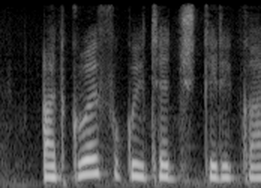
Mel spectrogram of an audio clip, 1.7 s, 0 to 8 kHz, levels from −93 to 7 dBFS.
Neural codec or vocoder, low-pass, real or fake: codec, 16 kHz in and 24 kHz out, 1 kbps, XY-Tokenizer; 7.2 kHz; fake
